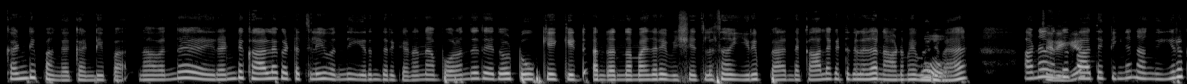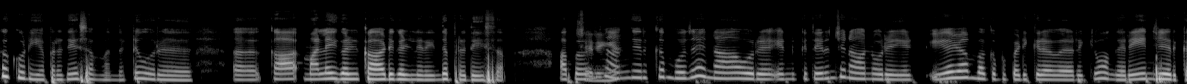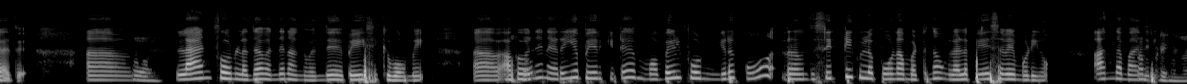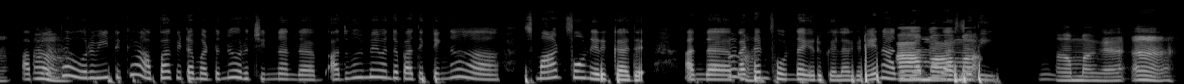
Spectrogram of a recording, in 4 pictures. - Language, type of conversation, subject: Tamil, podcast, கைபேசி இல்லாத காலத்தில் நீங்கள் எங்கே எங்கே விளையாடினீர்கள்?
- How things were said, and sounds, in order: static; tapping; other background noise; in English: "டூகே கிட்"; mechanical hum; other noise; in English: "ரேஞ்சே"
